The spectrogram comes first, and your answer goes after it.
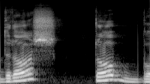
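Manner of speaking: দ্রষ্টব্য slowly as drosh, tob-bo; broken into parts. Shown as a demonstration. Teacher tells students to break it up, দ্রষ্টব্য slowly split. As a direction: pause after the first syllable of দ্রষ্টব্য. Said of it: "আর ভেঙে দেখো".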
